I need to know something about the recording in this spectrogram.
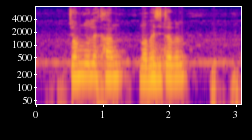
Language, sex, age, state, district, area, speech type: Santali, male, 30-45, West Bengal, Birbhum, rural, spontaneous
